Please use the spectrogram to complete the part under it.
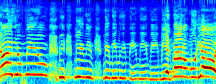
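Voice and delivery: mock mourner's wail, pitch soaring; wailing in Spanish. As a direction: wail it like a grieving sister crying out for her brother. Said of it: "They're, you know, wailing".

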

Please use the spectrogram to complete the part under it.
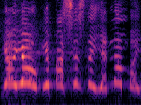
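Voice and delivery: high, quick streetwise guy asking; young guy voice. Retold or imitated. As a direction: play a cocky young dude. Imitating a guy asking for number.

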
